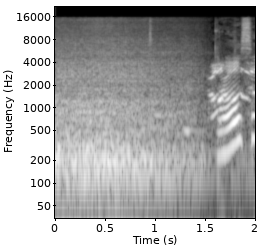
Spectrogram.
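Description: Steady background rushing noise with no clear events, then a man starts speaking near the end.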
